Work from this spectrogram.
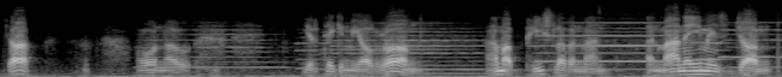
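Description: Stern but peaceable trader, lowish voice, old muffled radio drama. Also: male voice, animated, measured pace, pauses often, faint music behind. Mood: earnest, calm. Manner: earnest, old-fashioned turns of phrase. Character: principled, peace-loving Scottish trader, firm and stern. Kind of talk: 1950s radio drama acting. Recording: muffled vintage radio recording.

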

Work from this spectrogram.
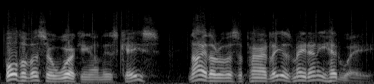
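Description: An American actor playing an earnest, skeptical district attorney in a 1940s radio mystery, formal and insistent. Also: male voice, on the high side, animated, fast talker. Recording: faintly noisy vintage radio recording.

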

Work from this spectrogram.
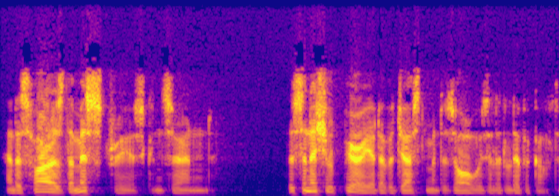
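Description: A deep-voiced, sinister doctor. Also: male voice. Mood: coolly menacing. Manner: smooth, unhurried, quietly menacing. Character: calm, sinister male doctor. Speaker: doctor character. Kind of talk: 1940s radio acting. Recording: dull lo-fi old radio broadcast.

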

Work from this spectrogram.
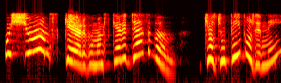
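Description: A woman's voice: very high-pitched, sing-song, brisk. An actress playing a frightened young woman being questioned by police, defensive and pleading, in a 1950s radio drama. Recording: dull old radio broadcast recording.

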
